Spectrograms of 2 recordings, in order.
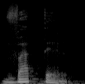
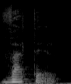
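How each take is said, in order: First: A t sound links the two vowels. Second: A t sound links the two vowels.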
